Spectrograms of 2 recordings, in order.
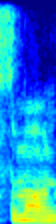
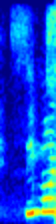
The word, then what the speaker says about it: Simone: because like there is no way I would think that somebody would mispronounce Simone, but every single time people call me Simon, Simone. Oh my Simone, goodness. Simone, it's French.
